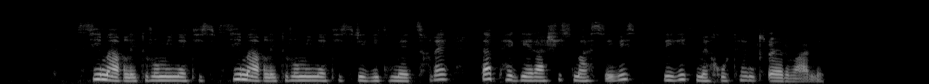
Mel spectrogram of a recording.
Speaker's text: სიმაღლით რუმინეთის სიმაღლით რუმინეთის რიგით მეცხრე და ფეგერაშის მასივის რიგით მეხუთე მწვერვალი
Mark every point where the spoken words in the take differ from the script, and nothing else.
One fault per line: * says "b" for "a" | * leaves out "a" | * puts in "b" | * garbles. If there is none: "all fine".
all fine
